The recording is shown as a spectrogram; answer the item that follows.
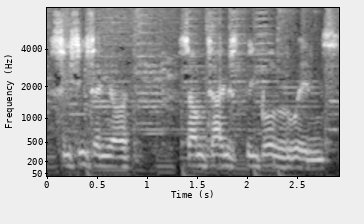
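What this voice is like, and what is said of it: Put-on accent for joke punchline. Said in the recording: “my brilliant accent”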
